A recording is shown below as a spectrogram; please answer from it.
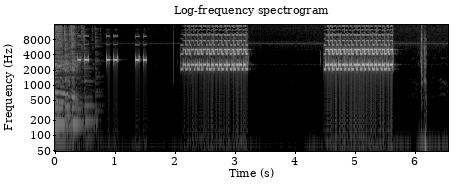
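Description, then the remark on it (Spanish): A few short beeps, then a telephone rings twice with loud, trilling electronic bursts about a second long, separated by a pause, before a sharp clunk at the end. “Oye, van como tres veces que te marco al viper y no contestas.”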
